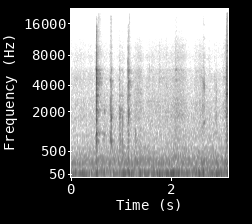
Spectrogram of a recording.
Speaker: 썩그럭 소리가 나요. 흙이 들어갔다는 얘기겠죠? 지금 서그럭 소리가 나죠?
